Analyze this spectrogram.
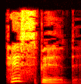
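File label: "hispid", British English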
